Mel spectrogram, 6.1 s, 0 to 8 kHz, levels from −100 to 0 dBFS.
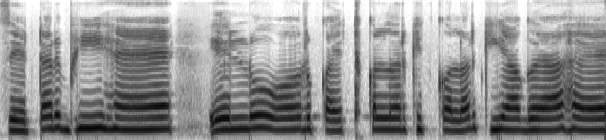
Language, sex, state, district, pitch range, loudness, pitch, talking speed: Hindi, female, Jharkhand, Palamu, 230-255 Hz, -11 LUFS, 240 Hz, 120 wpm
